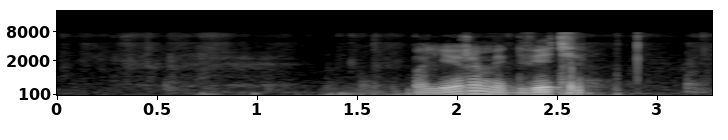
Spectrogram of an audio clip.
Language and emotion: Russian, neutral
